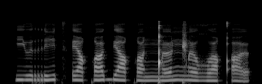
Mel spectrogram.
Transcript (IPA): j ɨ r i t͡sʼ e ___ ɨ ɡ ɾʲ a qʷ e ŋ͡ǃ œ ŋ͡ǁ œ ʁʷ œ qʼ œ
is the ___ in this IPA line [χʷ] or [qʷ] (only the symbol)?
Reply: qʷ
